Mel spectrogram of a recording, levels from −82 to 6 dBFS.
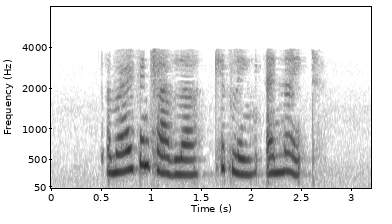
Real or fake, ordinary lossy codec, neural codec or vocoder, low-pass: real; AAC, 16 kbps; none; 7.2 kHz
